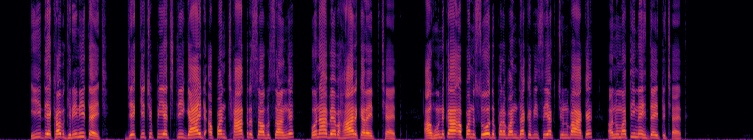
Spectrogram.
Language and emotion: Maithili, disgusted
